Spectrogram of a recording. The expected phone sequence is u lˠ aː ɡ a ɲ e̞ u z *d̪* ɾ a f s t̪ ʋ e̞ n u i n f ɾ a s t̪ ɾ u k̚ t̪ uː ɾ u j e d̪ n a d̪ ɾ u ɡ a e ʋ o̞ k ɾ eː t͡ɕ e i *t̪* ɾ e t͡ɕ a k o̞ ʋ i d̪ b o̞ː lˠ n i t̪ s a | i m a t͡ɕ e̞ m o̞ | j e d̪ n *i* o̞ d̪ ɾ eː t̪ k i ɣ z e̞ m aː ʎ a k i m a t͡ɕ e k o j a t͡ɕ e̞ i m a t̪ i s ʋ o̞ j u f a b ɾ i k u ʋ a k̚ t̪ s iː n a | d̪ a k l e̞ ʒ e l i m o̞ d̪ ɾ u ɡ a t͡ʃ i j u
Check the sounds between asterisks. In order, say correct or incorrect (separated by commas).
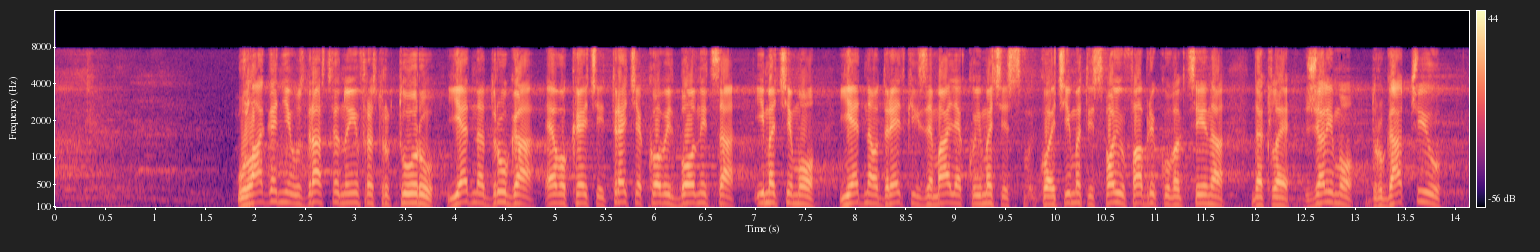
correct, correct, incorrect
